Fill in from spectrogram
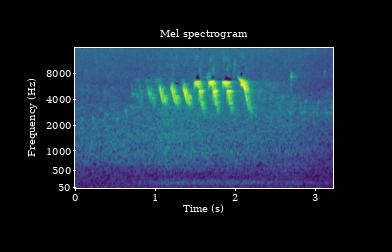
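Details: Tree pipit singing a brief strophe while perched on the ground: a short burst of seven or eight high, sharp downslurred notes lasting about a second, over a low rumbling hum and background hiss.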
